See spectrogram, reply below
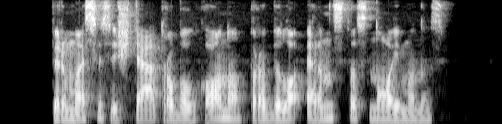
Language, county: Lithuanian, Kaunas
